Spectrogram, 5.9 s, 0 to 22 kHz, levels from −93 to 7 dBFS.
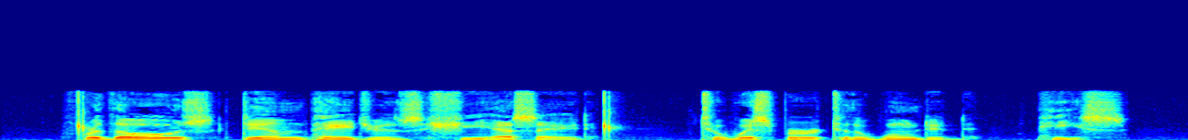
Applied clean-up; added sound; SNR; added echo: none; Finger snapping; 18 dB; none.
